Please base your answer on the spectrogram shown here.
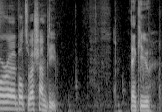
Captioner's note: speaking French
